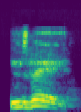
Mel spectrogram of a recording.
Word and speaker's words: mzee: We say ze, ze. So we say mze, Say. so it's mze, mze.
